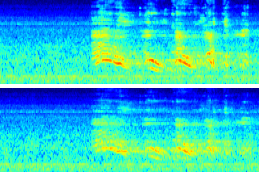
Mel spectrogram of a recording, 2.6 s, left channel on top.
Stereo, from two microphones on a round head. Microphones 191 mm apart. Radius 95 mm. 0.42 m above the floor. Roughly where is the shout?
Left.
